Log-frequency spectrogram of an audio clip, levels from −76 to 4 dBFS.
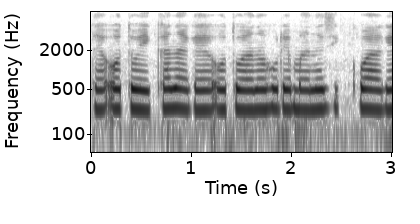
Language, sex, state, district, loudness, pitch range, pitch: Chakma, female, Tripura, Dhalai, -13 LUFS, 245-250 Hz, 245 Hz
